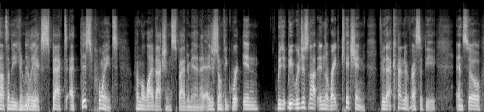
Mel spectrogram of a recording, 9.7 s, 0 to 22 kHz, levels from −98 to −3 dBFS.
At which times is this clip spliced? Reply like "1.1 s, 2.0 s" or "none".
none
